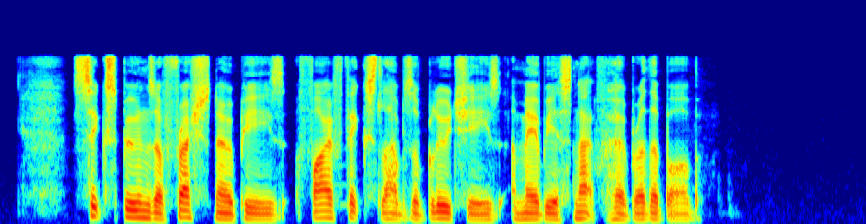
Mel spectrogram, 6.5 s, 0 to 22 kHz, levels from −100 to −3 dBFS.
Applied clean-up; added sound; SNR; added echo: none; none; none; none.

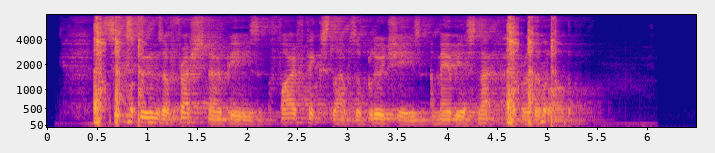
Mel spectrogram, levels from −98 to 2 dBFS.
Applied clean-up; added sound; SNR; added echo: none; Cough; 0 dB; reverberation time 0.7 s.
